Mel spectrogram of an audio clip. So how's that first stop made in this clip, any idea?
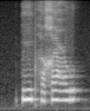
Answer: plain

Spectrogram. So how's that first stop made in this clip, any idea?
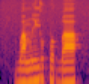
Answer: plain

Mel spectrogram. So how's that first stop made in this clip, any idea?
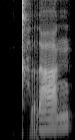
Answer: aspirated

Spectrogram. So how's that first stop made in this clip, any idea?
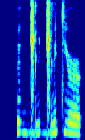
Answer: plain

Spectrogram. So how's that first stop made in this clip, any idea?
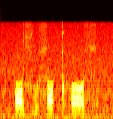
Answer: click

